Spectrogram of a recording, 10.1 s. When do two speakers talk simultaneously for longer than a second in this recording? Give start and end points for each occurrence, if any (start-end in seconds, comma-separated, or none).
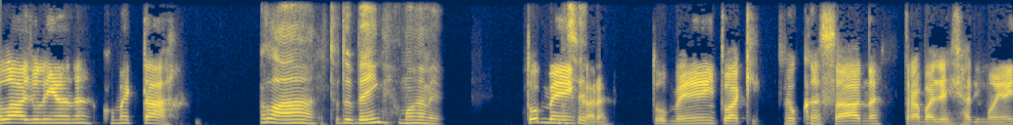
none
